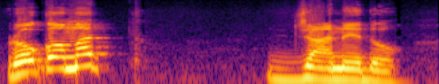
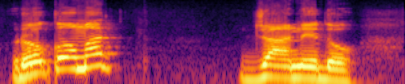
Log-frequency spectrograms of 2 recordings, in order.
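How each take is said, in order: First: The pause comes after the word 'mat'. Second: The same.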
